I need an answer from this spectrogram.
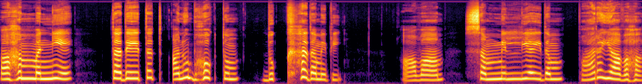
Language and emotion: Sanskrit, sad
